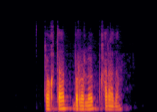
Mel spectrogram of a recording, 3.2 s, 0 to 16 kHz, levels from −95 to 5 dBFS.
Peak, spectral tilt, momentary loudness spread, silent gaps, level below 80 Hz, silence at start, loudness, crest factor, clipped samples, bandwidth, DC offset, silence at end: -4 dBFS; -9 dB/octave; 6 LU; none; -60 dBFS; 0.9 s; -23 LUFS; 22 dB; under 0.1%; 7 kHz; under 0.1%; 0.7 s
